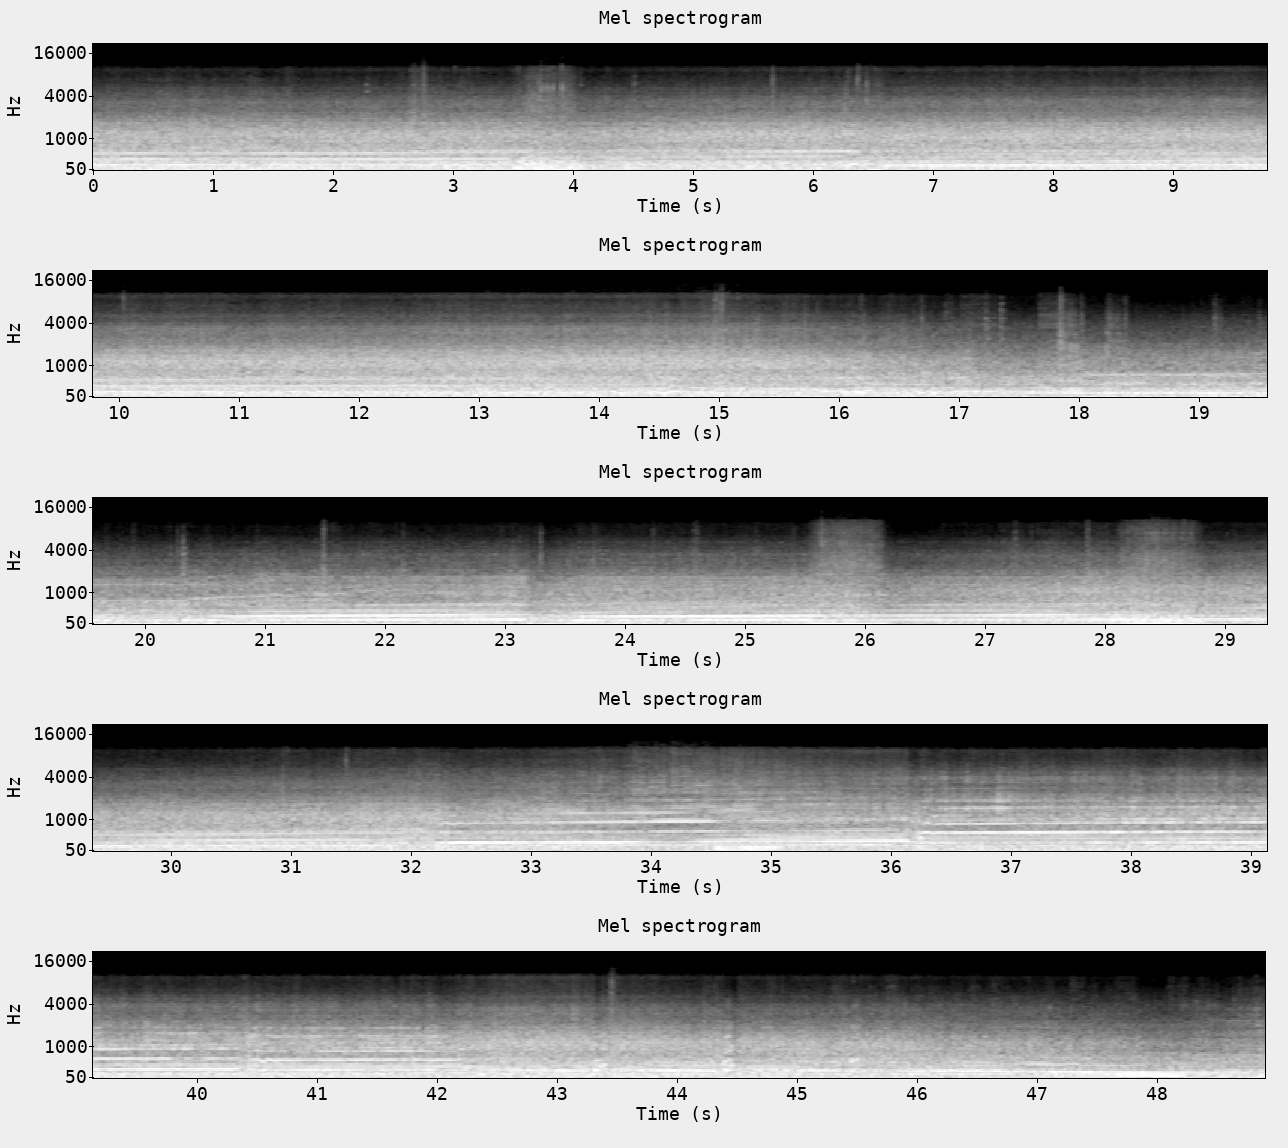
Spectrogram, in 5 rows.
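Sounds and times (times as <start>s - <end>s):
car engine accelerating: 0.0s - 48.9s
tyre and wind noise: 25.4s - 29.4s.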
